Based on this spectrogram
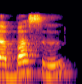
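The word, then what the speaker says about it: bustle: Here the बसल बसल्स T silent है यहां पे।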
